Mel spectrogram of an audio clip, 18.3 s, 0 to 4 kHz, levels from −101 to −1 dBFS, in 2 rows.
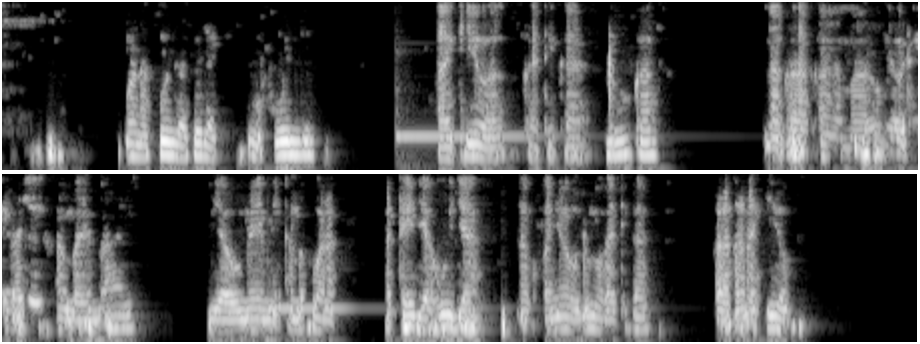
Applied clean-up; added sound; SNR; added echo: classical method WPE with log-MMSE.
